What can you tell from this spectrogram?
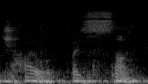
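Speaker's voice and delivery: put-on soft and loving, like calling a child; tender, endearing. Shown as a demonstration. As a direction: say it gently as to a dear son. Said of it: "very warm word".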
